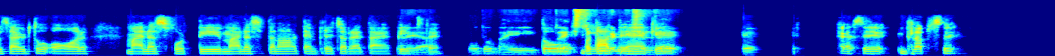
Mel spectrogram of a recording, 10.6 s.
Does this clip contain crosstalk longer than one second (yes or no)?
yes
